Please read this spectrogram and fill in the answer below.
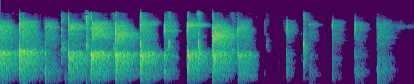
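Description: Applause over an online video call: a quick, steady run of hand claps that thins to a few separate claps after about two and a half seconds and stops near the end.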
